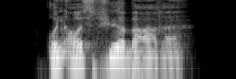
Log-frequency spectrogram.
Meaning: inflection of unausführbar: 1. strong/mixed nominative/accusative feminine singular 2. strong nominative/accusative plural 3. weak nominative all-gender singular
- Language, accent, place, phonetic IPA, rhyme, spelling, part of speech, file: German, Germany, Berlin, [ʊnʔaʊ̯sˈfyːɐ̯baːʁə], -yːɐ̯baːʁə, unausführbare, adjective, De-unausführbare.ogg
